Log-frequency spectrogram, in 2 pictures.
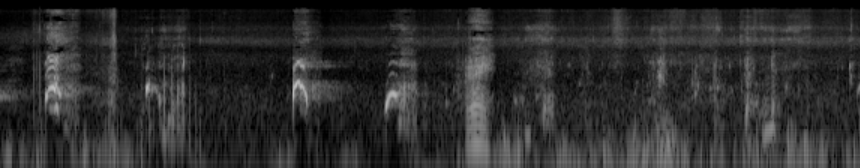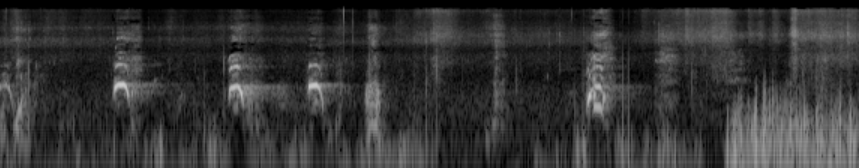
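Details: Repeated high yelping barks from a German Jagdterrier, irregular and sometimes in quick pairs, with rustling and handling noise between them and a burst of broadband noise at the end.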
